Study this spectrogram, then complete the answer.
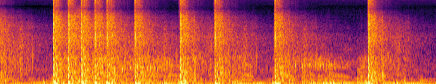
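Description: Rapid bursts of gunfire from a Minecraft-style survival multiplayer game, sharp loud cracks arriving in irregular clusters of two to five shots with short pauses between volleys, over a steady low background hum.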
